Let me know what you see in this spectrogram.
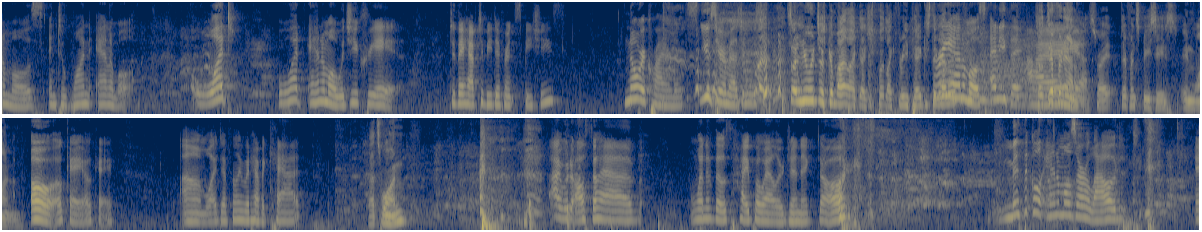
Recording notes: Ask Roulette is a conversation series in which strangers ask each other questions on stage. This excerpt is from our November regular show at Housing Works Bookstore.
